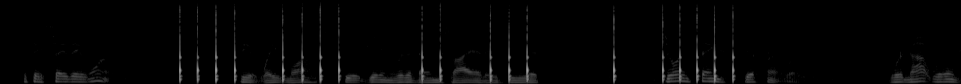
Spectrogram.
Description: Tap code, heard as taps on a table, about 6 knocks a second, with speech in English. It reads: THE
